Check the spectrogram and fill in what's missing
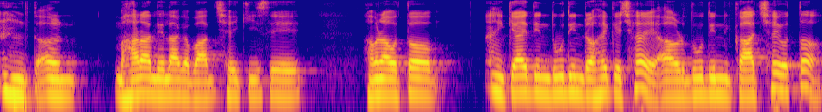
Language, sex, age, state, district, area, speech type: Maithili, male, 18-30, Bihar, Samastipur, rural, spontaneous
